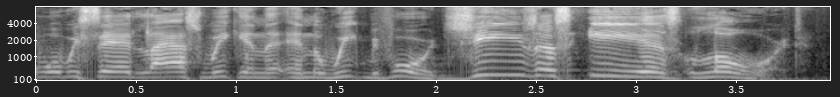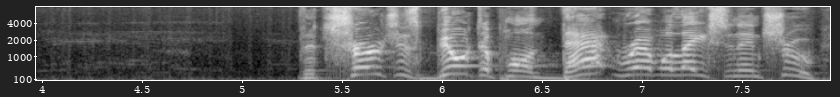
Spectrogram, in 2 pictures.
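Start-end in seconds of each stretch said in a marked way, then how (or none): 2.0-7.9 loud, high, proclaiming; full-throated sermon proclamation; preaching at full force. Acted. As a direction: declare it to the church with power. Preaching climax.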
